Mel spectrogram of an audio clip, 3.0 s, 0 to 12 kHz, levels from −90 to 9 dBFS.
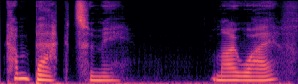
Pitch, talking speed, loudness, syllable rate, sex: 170 Hz, 100 wpm, -20 LUFS, 2.8 syllables/s, female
